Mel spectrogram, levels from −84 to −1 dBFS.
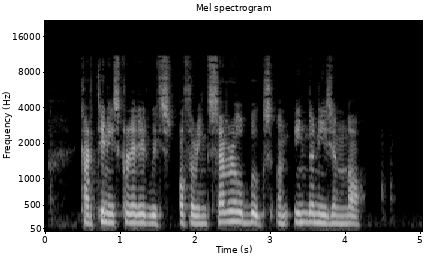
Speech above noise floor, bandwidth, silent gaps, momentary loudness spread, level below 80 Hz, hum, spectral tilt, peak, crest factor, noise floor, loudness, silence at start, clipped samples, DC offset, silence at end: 40 dB; 11.5 kHz; none; 6 LU; -64 dBFS; none; -5.5 dB/octave; -4 dBFS; 22 dB; -65 dBFS; -25 LUFS; 0.5 s; under 0.1%; under 0.1%; 0.85 s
